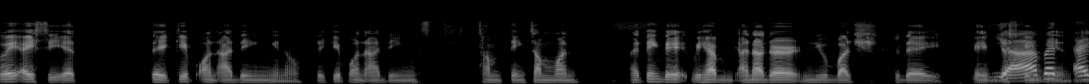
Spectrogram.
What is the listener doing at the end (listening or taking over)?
taking over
